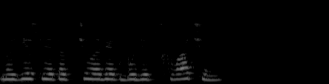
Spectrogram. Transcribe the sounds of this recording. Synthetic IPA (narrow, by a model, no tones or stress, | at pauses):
nojesʲlʲiɛt̪ət̪̚t͡ɕelˠɐvʲekbudʲɪt̪sxvɑt͡ɕən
